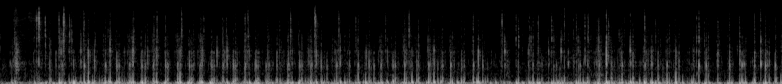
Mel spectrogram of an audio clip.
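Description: Fingertips and nails tap and scratch the hollow hard plastic shell and buttons of a white PS5 DualSense controller held in both hands. A steady run of rapid, dry clicks and taps with a heavy low thump runs throughout, each stopping almost instantly with no ring.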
